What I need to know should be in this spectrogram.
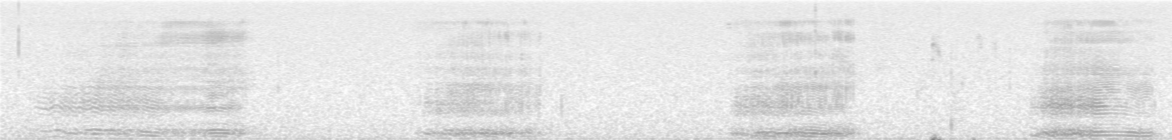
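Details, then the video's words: Willy, a pet tomcat with sinus problems, snoring steadily: four rough, buzzy, rattling breaths spaced about three seconds apart, each around a second long, with one brief click near the end and a low background hum. "Kater schnarcht"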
